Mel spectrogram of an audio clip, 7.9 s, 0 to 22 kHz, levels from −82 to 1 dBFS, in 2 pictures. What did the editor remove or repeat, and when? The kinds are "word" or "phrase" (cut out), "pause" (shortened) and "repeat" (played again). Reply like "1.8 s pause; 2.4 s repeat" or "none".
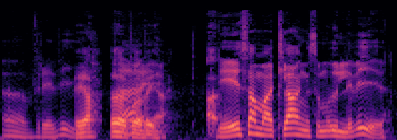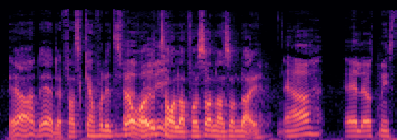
1.0 s pause; 3.9 s pause; 6.7 s pause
